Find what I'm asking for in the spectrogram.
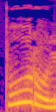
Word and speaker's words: пору: Наталья спрашивает, как правильно произносится слово «пора» в винительном падеже? Репетируют «пору любви» или «пару любви»? – Пору.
